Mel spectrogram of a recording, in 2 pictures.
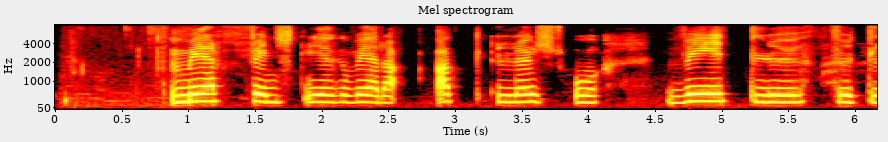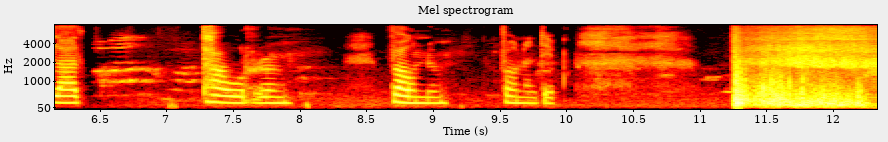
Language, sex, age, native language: Icelandic, female, 12, Icelandic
